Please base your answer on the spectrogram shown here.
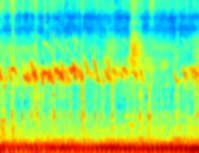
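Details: Chicks peeping together, thin bright chirps bending up and down in quick, uneven succession, a crowded chorus of several young birds over continuous deep background hum.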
